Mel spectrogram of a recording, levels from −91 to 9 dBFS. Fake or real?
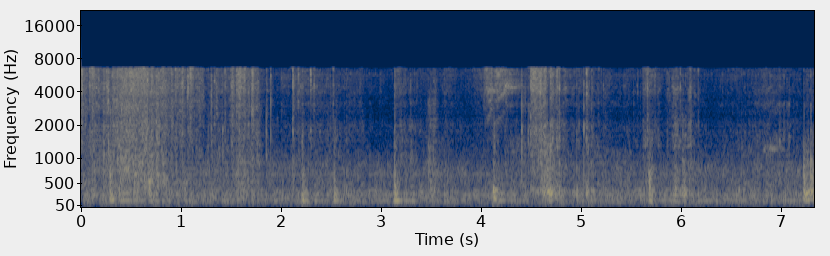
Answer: fake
